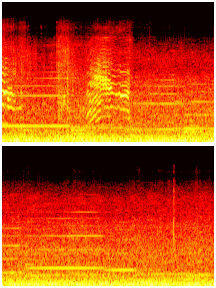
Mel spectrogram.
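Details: Hungry cats and kittens gathered around a person, begging for food; one quick pair of high wavering meows early on, then mostly sustained background music tones and low rumble.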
